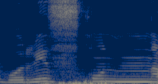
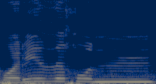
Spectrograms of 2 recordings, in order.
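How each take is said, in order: First: The consonant is pronounced with force. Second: The consonant is pronounced softly. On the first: The speaker calls it right. "जा सख्ती सी टी के साथ पढ़ा जाएगा" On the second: The speaker calls it wrong. "इसको नरमी से नहीं पढ़ना है ऐसा। वो रिज़्क़ुन ऐसा नहीं पढ़ा जाएगा"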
